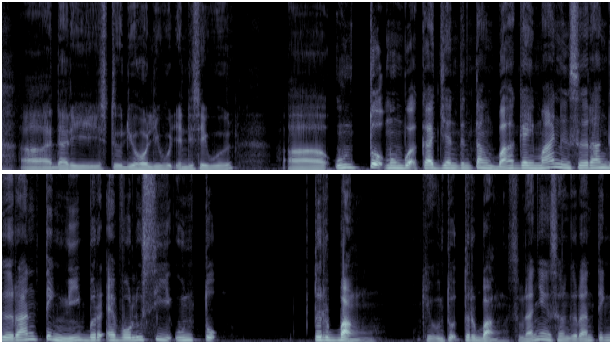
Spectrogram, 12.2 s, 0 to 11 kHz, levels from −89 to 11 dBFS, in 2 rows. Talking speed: 120 wpm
